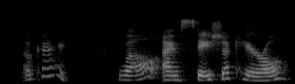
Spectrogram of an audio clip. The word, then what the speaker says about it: Stacia: Well, I'm Staca Carol. Best way to know how to pronounce my name is the train stops at the station.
